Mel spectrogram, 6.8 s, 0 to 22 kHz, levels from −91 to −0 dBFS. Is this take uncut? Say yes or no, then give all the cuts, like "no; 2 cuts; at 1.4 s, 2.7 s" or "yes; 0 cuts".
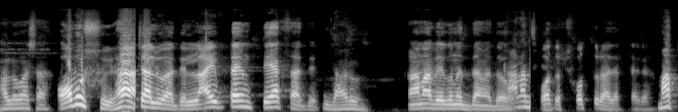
no; 2 cuts; at 1.4 s, 5.3 s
